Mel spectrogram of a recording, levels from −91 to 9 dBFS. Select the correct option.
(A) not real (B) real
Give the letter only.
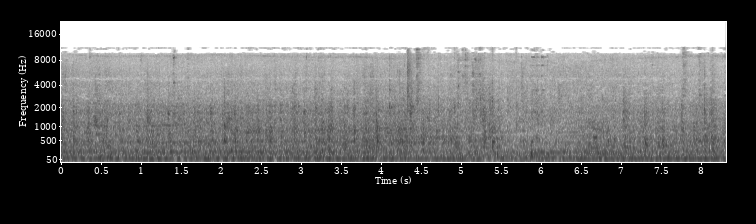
B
